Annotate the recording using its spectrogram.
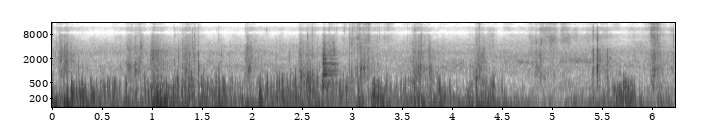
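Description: Footsteps on gravel with the knocks and rumble of a hand-held phone being jostled while walking. A brief high chirp sounds near the middle.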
